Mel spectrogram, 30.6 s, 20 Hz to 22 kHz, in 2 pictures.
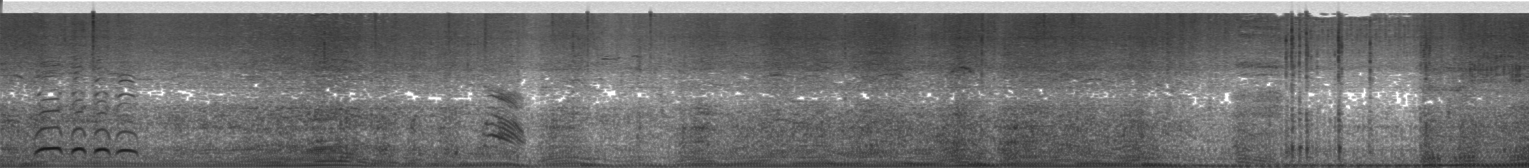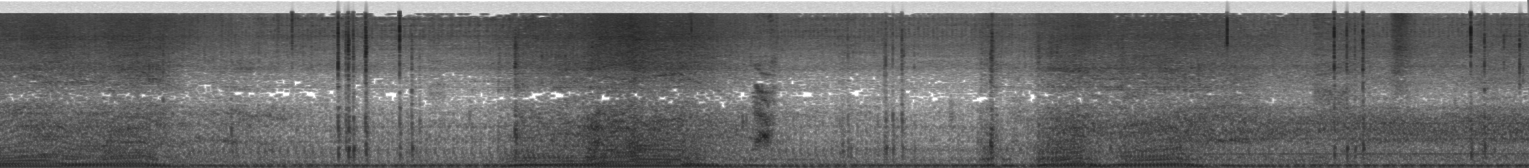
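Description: Can-Am 1000 ATV's V-twin engine running under changing throttle while it crawls through rough woodland trail, its note rising and falling and loudest about two-thirds of the way through.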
